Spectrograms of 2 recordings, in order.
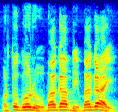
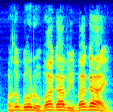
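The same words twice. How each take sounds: The two takes are said the same way.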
